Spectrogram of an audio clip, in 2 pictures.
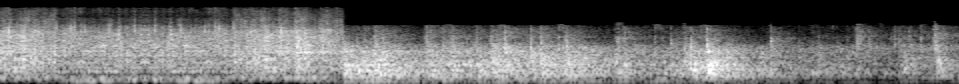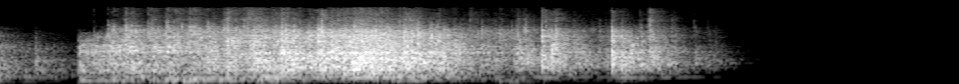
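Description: Glass marbles roll and clatter down plastic ramps.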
